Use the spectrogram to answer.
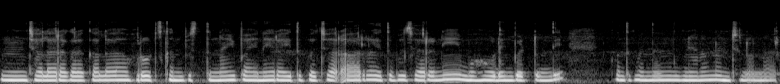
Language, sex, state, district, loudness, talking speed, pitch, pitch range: Telugu, female, Andhra Pradesh, Guntur, -12 LUFS, 130 wpm, 195 Hz, 190-200 Hz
